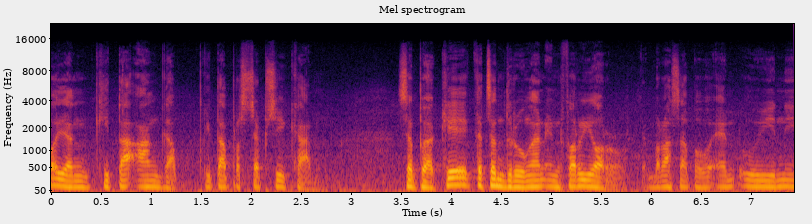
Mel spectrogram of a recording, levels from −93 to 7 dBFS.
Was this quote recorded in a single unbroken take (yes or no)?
no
